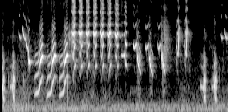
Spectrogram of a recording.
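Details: {'caption': 'Female Nias hill myna calling the male: a fast, varied run of sharp whistled and chirping notes, some falling, others rising, around six per second, with loud clipped notes near the end.'}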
